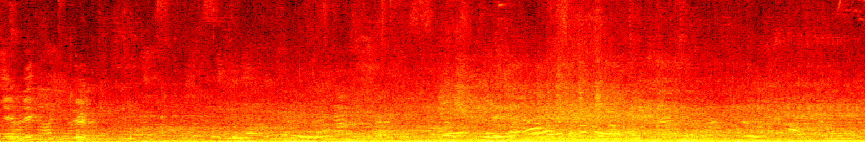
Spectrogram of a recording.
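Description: Several people talk nearby in a busy street crowd.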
